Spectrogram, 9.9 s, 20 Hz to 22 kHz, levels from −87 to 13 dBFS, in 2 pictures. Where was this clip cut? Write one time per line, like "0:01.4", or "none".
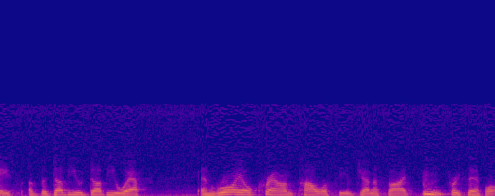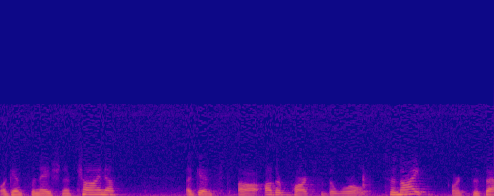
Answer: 0:07.4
